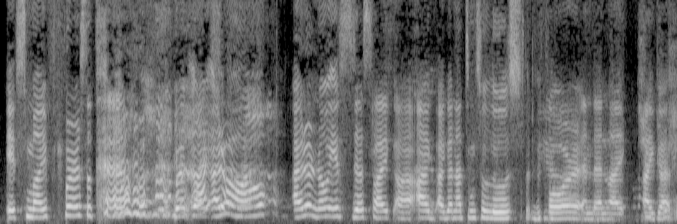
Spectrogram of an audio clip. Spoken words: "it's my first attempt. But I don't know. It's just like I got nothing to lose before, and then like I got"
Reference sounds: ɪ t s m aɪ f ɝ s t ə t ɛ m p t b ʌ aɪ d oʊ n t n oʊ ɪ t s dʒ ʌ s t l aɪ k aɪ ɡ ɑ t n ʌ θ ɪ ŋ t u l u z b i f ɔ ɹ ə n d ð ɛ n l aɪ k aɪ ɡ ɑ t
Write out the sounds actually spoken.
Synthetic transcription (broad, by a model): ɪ t s m aɪ f ɝ s t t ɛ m b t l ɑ aɪ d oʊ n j n oʊ ɪ t s dʒ ʌ s t l aɪ k aɪ ɡ ɑ t n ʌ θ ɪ ŋ t u l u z b i f ɔ ɹ ə n d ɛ n l aɪ k aɪ ɡ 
